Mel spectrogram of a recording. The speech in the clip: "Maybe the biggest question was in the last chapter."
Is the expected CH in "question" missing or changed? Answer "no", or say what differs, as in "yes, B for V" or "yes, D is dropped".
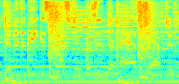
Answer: no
